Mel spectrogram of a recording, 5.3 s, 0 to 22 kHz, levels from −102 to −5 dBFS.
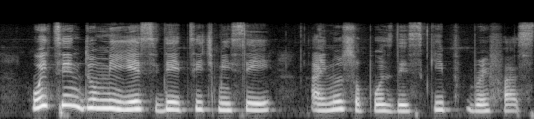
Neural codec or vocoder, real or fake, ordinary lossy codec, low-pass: none; real; none; 10.8 kHz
